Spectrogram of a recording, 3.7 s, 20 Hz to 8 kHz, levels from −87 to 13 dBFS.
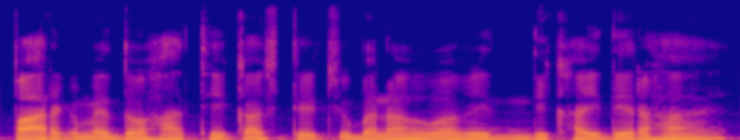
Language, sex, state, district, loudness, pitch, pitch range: Hindi, male, Jharkhand, Ranchi, -17 LUFS, 140 Hz, 135-145 Hz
